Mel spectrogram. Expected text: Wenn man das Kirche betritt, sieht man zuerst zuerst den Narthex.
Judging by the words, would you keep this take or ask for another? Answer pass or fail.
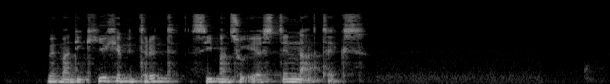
fail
